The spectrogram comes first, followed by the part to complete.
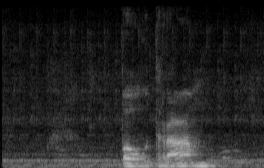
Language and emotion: Russian, neutral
